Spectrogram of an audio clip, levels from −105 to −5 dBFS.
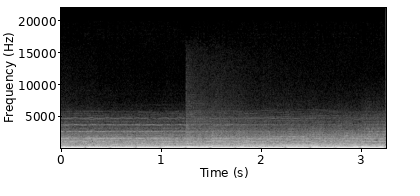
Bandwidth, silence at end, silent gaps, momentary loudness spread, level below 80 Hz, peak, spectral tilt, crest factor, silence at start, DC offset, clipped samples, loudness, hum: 3.9 kHz; 0 s; none; 1 LU; -26 dBFS; -6 dBFS; -12 dB/octave; 10 dB; 0 s; under 0.1%; under 0.1%; -17 LUFS; none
